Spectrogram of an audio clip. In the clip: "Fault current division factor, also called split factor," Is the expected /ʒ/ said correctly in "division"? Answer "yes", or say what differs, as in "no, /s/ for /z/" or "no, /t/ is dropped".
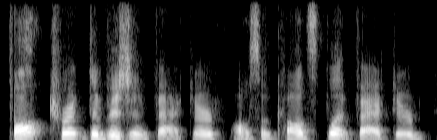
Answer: yes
